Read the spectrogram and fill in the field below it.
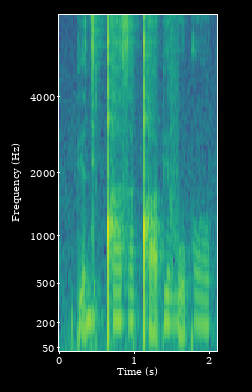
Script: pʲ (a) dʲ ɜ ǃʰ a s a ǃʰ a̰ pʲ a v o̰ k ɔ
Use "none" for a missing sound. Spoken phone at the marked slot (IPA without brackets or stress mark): a̰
